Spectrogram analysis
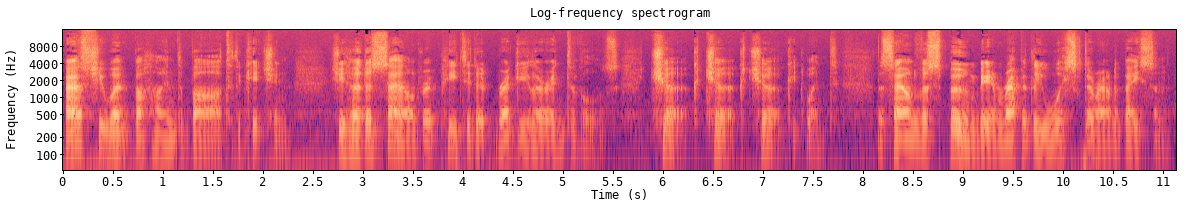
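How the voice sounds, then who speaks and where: A man narrating a classic novel as a dramatic reading, with theatrical, deliberate phrasing. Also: sits low, lively intonation, fairly bright tone. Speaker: audiobook narrator.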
